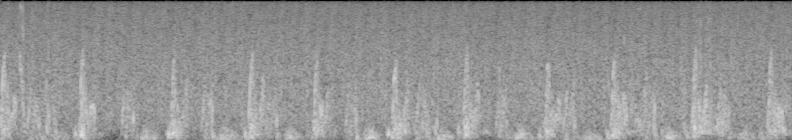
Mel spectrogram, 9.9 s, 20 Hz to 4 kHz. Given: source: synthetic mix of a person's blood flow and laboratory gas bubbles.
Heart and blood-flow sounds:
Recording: Doppler ultrasound of blood flow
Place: precordium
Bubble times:
0.23-0.36 s: bubbles
0.53-0.72 s: bubbles
4.85-5.24 s: bubbles
5.26-5.51 s: bubbles
7.60-7.65 s: bubbles
7.67-8.09 s: bubbles
8.14-8.33 s: bubbles
8.52-8.61 s: bubbles
8.64-9.11 s: bubbles
9.64-9.90 s: bubbles
From the record:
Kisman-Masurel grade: 221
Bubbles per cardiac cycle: several, 3 to 8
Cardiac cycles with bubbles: 10 to 50%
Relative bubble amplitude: barely perceptible (0.100 to 0.250)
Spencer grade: 2 (many but less than half of the cardiac periods contain bubble signals, singularly or in groups)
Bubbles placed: anywhere in the cardiac cycle

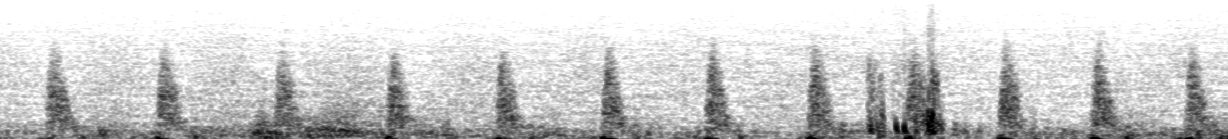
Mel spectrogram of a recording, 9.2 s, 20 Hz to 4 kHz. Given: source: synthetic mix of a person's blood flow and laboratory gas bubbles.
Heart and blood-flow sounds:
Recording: Doppler ultrasound of blood flow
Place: subclavian vein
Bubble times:
6.53-6.67 s: bubbles
6.71-7.12 s: bubbles
From the record:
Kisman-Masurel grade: 223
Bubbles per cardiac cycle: several, 3 to 8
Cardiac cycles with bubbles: 10 to 50%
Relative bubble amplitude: loud (0.450 to 0.775)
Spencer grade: 2 (many but less than half of the cardiac periods contain bubble signals, singularly or in groups)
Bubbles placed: anywhere in the cardiac cycle

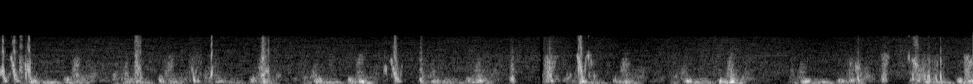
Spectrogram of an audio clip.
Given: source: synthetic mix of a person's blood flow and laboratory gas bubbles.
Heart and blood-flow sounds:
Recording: Doppler ultrasound of blood flow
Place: precordium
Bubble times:
0.00-0.37 s: bubbles
1.33-1.44 s: bubbles
1.89-2.02 s: bubbles
2.07-2.16 s: bubbles
2.58-2.72 s: bubbles
3.83-4.03 s: bubbles
4.19-4.25 s: bubbles
5.09-5.17 s: bubbles
5.43-5.60 s: bubbles
5.75-5.97 s: bubbles
8.54-8.65 s: bubbles
8.81-8.90 s: bubbles
9.07-9.45 s: bubbles
9.64-9.74 s: bubbles
From the record:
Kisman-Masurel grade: 232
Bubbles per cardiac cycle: several, 3 to 8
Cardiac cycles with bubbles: 50 to 99%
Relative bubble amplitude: moderate (0.250 to 0.450)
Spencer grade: 3 (all of the cardiac periods contain showers or single bubble signals, but not dominating or overriding the cardiac motion signals)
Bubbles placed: anywhere in the cardiac cycle

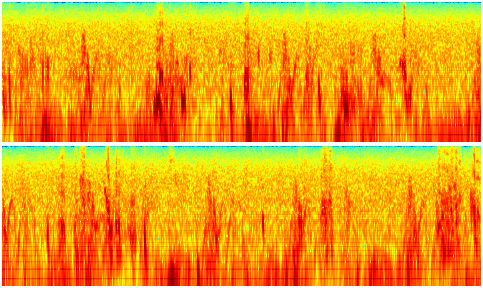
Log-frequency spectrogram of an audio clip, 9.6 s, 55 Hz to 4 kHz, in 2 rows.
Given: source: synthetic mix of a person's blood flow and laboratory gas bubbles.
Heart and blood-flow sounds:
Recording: Doppler ultrasound of blood flow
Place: precordium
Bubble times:
0.00-0.12 s: bubbles
0.19-0.50 s: bubbles
0.55-0.76 s: bubbles
1.40-1.91 s: bubbles
2.25-2.33 s: bubbles
2.39-2.60 s: bubbles
2.66-2.71 s: bubbles
3.02-3.10 s: bubbles
3.13-3.24 s: bubbles
3.35-3.62 s: bubbles
3.93-4.11 s: bubbles
5.21-5.29 s: bubbles
5.33-5.46 s: bubbles
5.49-5.65 s: bubbles
5.77-6.13 s: bubbles
6.18-6.26 s: bubbles
6.44-6.57 s: bubbles
7.36-7.43 s: bubbles
7.73-7.82 s: bubbles
7.96-8.10 s: bubbles
9.12-9.39 s: bubbles
9.45-9.58 s: bubbles
From the record:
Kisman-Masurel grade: 233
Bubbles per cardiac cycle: several, 3 to 8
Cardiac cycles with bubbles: 50 to 99%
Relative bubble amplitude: loud (0.450 to 0.775)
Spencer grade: 3 (all of the cardiac periods contain showers or single bubble signals, but not dominating or overriding the cardiac motion signals)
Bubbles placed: anywhere in the cardiac cycle

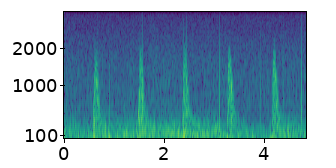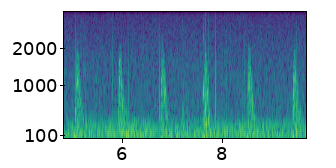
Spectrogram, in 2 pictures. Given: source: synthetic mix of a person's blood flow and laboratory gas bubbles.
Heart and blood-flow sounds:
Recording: Doppler ultrasound of blood flow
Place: subclavian vein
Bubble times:
7.15-7.31 s: bubbles
7.58-7.77 s: bubbles
From the record:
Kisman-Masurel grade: 112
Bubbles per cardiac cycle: 1 to 2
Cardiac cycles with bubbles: 1 to 10%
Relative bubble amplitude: moderate (0.250 to 0.450)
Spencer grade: 1 (occasional bubble signal discernible with the cardiac motion signal, with majority of cardiac periods free of bubbles)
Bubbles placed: anywhere in the cardiac cycle

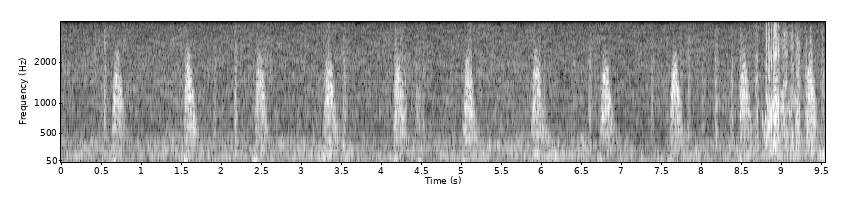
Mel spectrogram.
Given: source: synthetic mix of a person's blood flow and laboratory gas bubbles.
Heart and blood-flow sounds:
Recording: Doppler ultrasound of blood flow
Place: subclavian vein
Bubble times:
8.72-9.26 s: bubbles
9.30-9.42 s: bubbles
From the record:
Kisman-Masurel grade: 213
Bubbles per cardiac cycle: several, 3 to 8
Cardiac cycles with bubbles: 1 to 10%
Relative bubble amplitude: loud (0.450 to 0.775)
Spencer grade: 1 (occasional bubble signal discernible with the cardiac motion signal, with majority of cardiac periods free of bubbles)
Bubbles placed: anywhere in the cardiac cycle

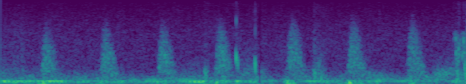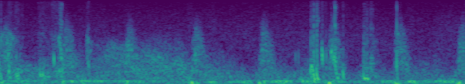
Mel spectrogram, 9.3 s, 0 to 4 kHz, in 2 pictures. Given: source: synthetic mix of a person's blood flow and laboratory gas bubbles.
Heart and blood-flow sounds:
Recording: Doppler ultrasound of blood flow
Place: subclavian vein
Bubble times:
2.03-2.09 s: bubbles
2.31-2.42 s: bubbles
2.52-2.58 s: bubbles
3.11-3.28 s: bubbles
4.51-4.89 s: bubbles
5.02-5.33 s: bubbles
5.50-5.58 s: bubbles
7.58-8.13 s: bubbles
8.27-8.47 s: bubbles
8.59-8.67 s: bubbles
From the record:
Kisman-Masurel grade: 223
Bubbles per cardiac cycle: several, 3 to 8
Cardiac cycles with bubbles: 10 to 50%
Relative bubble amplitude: loud (0.450 to 0.775)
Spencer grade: 2 (many but less than half of the cardiac periods contain bubble signals, singularly or in groups)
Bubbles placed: anywhere in the cardiac cycle

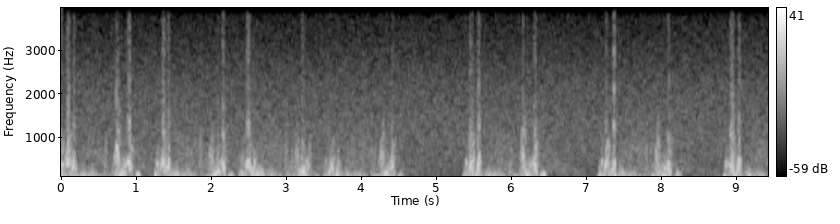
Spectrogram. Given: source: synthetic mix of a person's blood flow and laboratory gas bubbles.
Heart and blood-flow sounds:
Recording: Doppler ultrasound of blood flow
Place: precordium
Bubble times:
no bubbles
From the record:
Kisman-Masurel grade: 000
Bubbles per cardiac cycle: 0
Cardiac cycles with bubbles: 0%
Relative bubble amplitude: no bubbles discernible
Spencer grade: 0 (complete lack of bubble signals)

